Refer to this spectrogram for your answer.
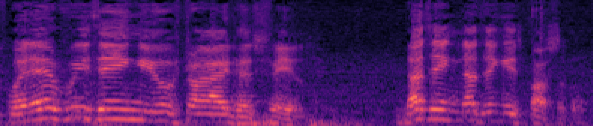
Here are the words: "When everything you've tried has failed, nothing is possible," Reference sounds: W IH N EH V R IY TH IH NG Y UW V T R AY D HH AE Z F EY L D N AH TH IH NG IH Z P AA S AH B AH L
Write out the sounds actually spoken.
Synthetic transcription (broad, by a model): W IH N EH V R IY TH IH NG Y UW V T R AY D HH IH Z F EY L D N AH TH IH NG IH Z P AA S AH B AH L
